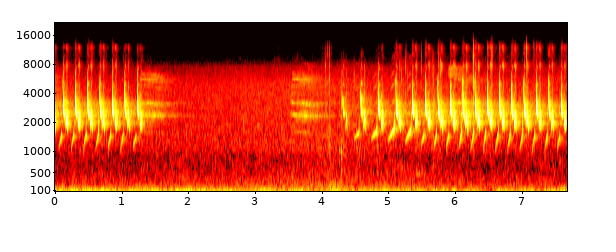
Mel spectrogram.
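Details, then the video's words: Cardinals chirping near a bird feeder, hoping for fallen seeds while a squirrel eats. Two bursts of very fast, sharp repeated notes, about six per second, are separated by a quieter pause of faint whistles. "Squirrel Eating Seeds Distracted by Cardinal Bird Sounds"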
